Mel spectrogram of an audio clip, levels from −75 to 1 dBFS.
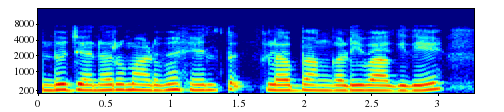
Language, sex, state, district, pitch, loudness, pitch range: Kannada, female, Karnataka, Bidar, 225 Hz, -15 LUFS, 220-235 Hz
